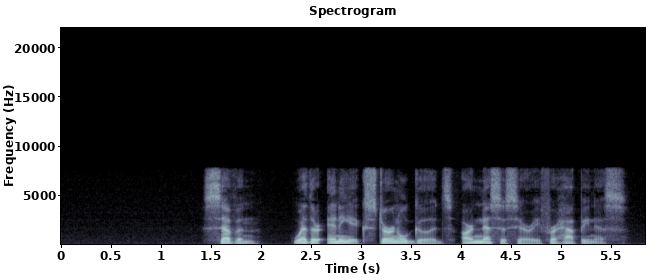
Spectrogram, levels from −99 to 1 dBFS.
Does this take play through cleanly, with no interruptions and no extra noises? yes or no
yes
